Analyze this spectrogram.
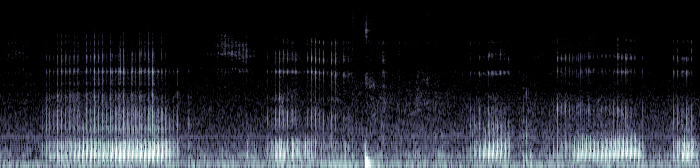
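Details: Cat purring in several soft, low, rumbling bouts of uneven length, separated by quiet gaps, with one brief knock partway through.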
